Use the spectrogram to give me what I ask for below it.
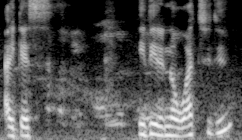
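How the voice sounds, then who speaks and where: A woman from Guatemala, interviewed outdoors in front of a restaurant, answering in a halting, hesitant way with many pauses and fillers. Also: medium pitch, darkish tone, husky, no echo, rough recording. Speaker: interview guest. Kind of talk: unscripted street interview.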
